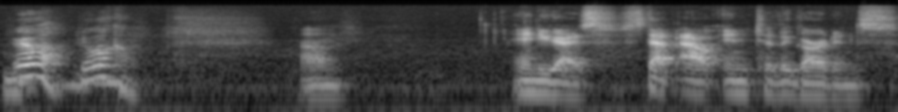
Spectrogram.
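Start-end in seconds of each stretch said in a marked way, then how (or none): 0.0-0.7 very high-pitched character voice. Voicing Maximus answering a player's thanks: Maximus voice. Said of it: "he kinda nods".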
